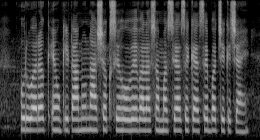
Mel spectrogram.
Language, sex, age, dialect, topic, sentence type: Magahi, female, 18-24, Southern, agriculture, question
